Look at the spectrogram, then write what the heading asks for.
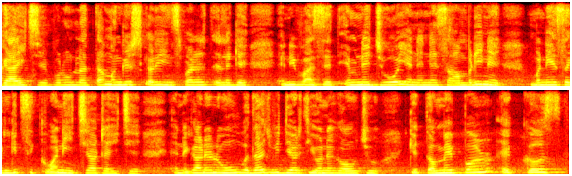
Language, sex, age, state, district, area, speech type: Gujarati, female, 18-30, Gujarat, Surat, rural, spontaneous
